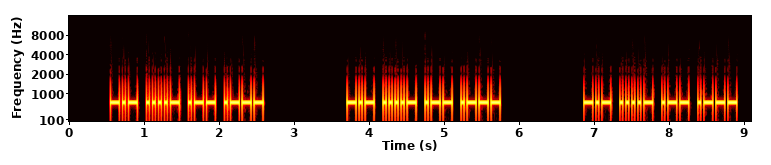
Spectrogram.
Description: Morse code, heard as a keyed tone, about 30 wpm, 700 Hz. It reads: K4WJ K4WJ K4WJ
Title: Easy Call Signs Repeated 3x - 30wpm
